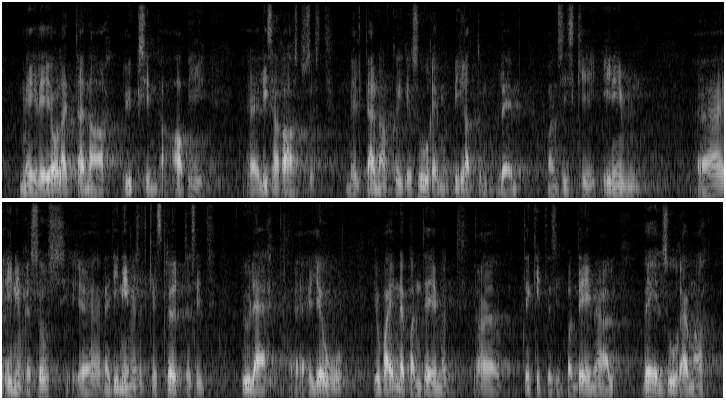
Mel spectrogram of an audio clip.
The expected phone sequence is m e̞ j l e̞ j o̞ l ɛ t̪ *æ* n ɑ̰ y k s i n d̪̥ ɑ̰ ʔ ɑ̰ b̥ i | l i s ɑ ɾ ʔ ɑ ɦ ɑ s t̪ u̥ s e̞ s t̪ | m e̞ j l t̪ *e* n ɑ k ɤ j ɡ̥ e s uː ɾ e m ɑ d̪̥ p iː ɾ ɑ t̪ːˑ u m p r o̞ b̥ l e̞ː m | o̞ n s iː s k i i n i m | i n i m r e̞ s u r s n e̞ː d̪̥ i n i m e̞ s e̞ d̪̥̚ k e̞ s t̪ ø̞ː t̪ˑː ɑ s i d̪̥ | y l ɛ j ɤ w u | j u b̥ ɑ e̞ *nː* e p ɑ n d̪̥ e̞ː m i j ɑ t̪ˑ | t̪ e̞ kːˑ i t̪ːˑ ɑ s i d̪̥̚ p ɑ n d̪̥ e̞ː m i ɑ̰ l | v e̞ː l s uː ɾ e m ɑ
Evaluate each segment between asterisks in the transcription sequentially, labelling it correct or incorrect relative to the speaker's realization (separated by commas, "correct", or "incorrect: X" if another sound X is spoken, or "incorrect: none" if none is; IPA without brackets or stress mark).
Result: correct, incorrect: æ, correct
